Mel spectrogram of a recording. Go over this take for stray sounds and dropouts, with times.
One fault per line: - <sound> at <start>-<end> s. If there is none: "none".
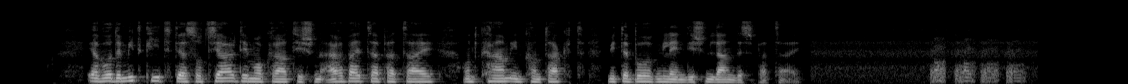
- laugh at 9.3-10.3 s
